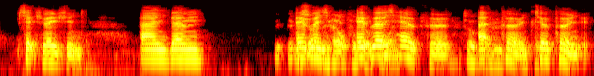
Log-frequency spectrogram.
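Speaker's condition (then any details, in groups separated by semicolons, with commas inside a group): Mouth cancer after operations; radiotherapy damaged tongue and bone, tracheotomy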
